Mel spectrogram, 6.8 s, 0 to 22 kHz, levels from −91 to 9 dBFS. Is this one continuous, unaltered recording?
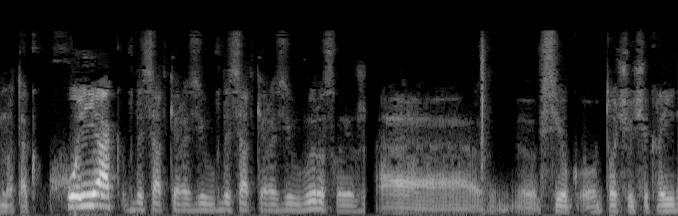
no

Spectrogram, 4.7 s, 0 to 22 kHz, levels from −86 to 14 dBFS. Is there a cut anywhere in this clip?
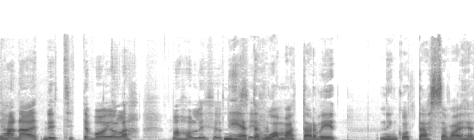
no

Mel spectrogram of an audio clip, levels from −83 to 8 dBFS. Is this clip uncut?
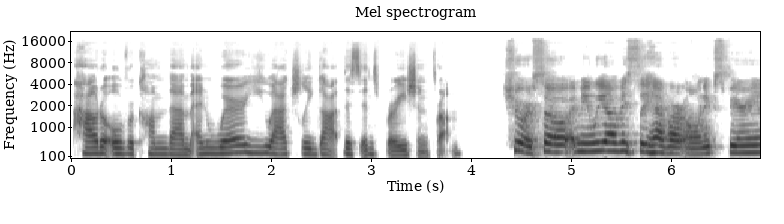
yes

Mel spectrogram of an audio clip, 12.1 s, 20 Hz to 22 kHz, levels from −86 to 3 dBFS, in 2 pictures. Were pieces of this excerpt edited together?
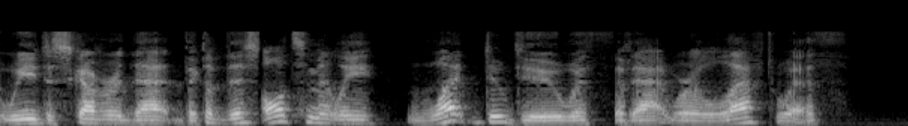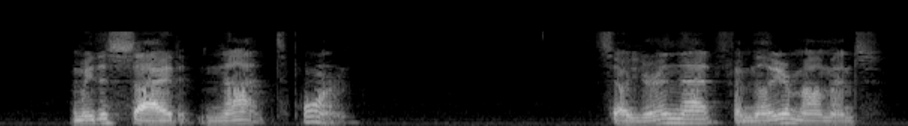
yes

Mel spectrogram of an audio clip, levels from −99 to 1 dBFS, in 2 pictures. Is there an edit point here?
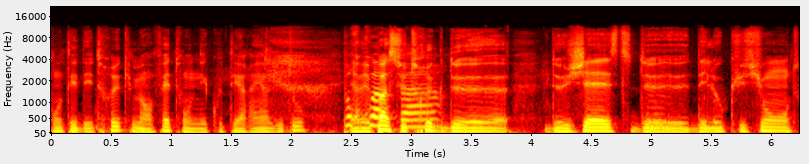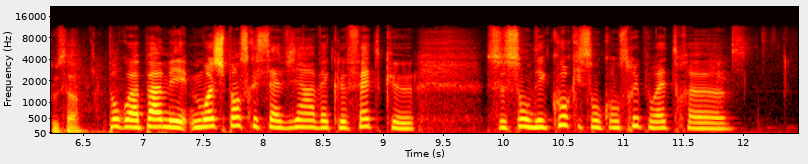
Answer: no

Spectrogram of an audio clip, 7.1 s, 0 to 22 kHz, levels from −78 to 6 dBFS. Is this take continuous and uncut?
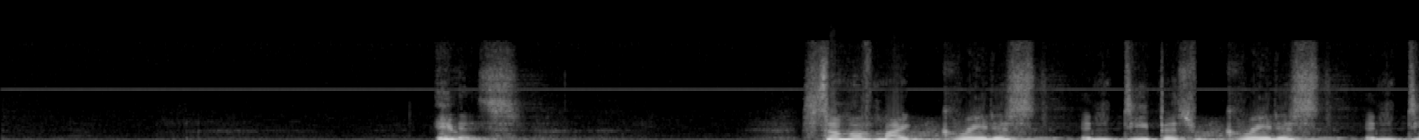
no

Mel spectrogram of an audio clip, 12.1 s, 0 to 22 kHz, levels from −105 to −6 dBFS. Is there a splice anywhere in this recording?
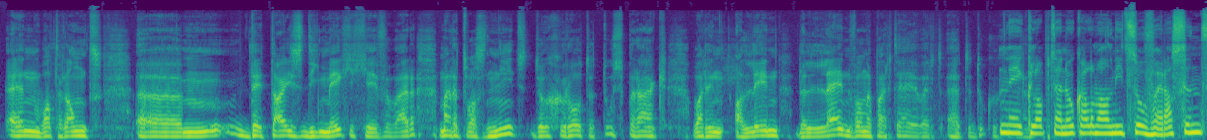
no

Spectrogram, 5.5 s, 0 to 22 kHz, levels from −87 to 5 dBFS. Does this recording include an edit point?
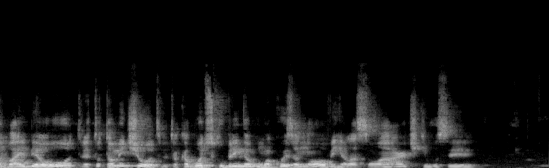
no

